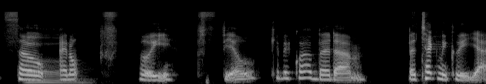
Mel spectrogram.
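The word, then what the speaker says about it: Québécois: you one of the the quebecois is that how you say it yes that's exactly how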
